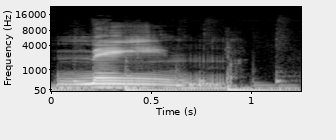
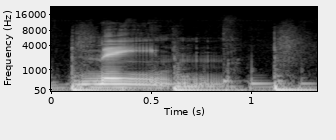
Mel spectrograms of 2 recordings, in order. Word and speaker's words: name: arriba se pronuncia el como pronuncia esta palabra name name no te comas la inicial la palabra número se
